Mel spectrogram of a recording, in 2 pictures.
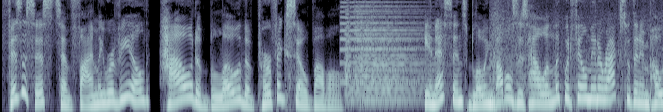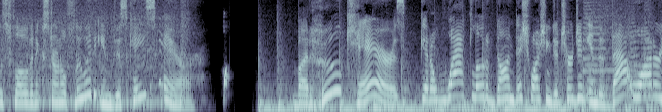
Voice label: Commercial Animated fun comical housewife; Dawn Dish liquid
